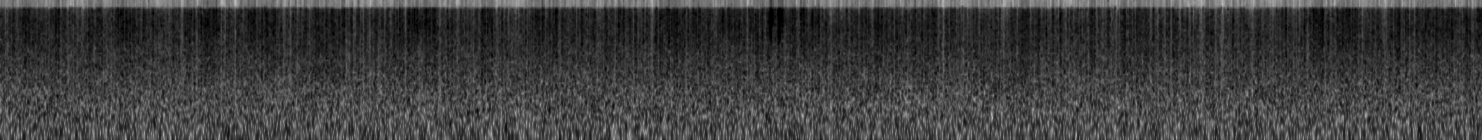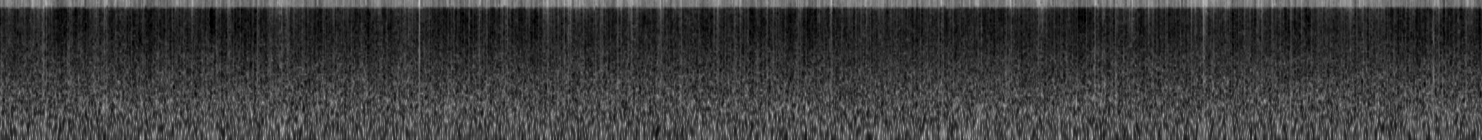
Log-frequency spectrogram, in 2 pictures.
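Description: Loud, steady rush of wind buffeting the microphone from the open door of a fast-moving passenger train, over the rumble of its wheels on the track.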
